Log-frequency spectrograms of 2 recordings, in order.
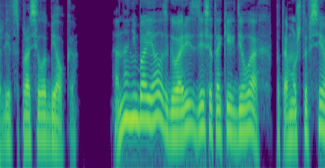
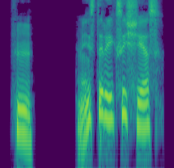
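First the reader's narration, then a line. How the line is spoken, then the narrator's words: Snorting. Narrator (Russian): хмыкнул Костя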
